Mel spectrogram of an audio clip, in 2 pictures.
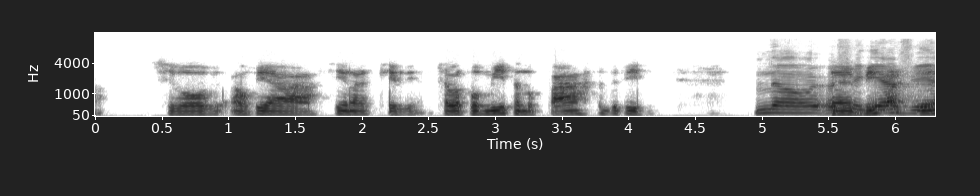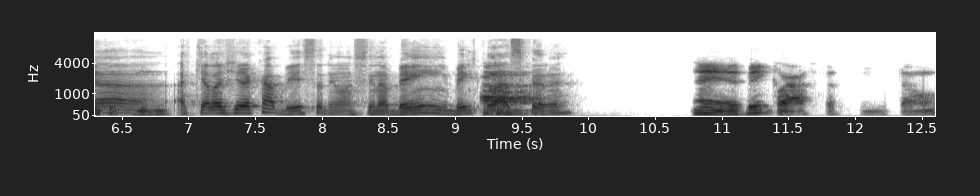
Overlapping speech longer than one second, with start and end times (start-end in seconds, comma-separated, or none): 5.5-6.9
